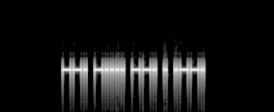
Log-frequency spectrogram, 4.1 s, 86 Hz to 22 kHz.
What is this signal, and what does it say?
Morse code, heard as a keyed tone, about 30 wpm, 700 Hz. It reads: G6GEP
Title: DXCC-100 Call Signs - 5 Characters - 30wpm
